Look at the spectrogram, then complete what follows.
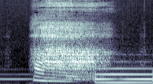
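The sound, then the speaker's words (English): A slow, deep breath drawn in, a soft airy inhale lasting about a second over a steady, low sustained musical tone that continues after the breath ends. “close your eyes, take a deep breath, inhale,”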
